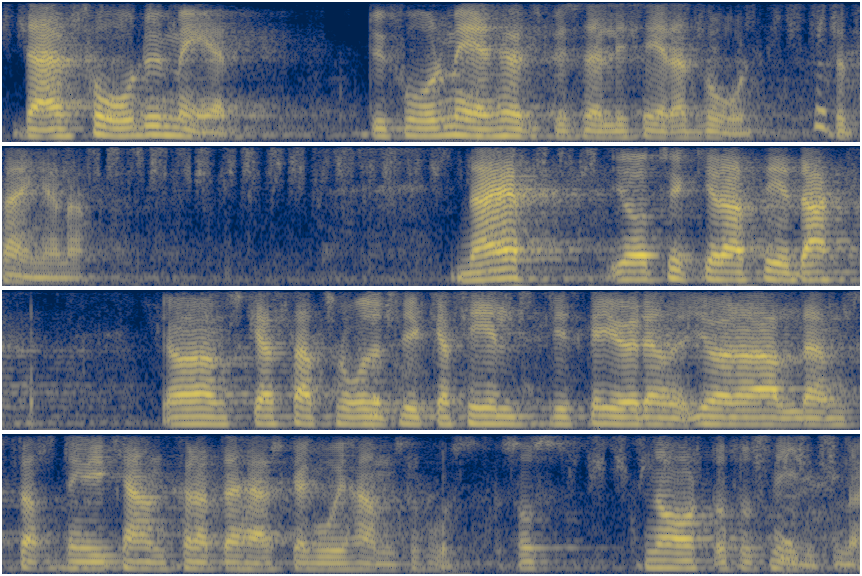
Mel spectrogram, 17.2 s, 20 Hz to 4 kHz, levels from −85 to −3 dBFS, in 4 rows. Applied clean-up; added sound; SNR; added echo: neural separator model SepFormer DNS4.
